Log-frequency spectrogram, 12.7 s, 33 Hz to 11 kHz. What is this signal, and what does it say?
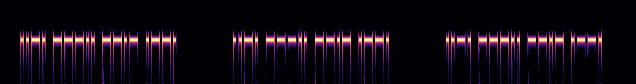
Morse code, heard as a keyed tone, about 22 wpm, 700 Hz. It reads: F8QP F8QP F8QP
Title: DXCC-100 Call Signs - 4 Characters - Repeated 3x - 22wpm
